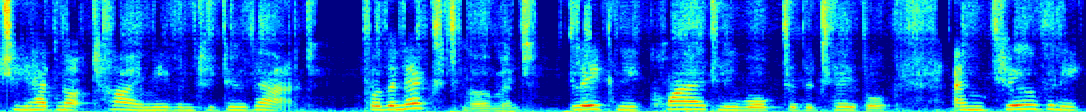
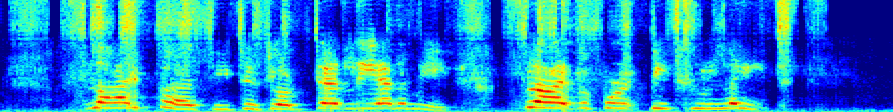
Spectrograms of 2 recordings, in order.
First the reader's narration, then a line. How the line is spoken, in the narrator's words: she very nearly screamed out to him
